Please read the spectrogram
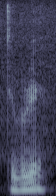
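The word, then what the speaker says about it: debris: 브 브리 쓰레기란 말이죠 브리 S 발음 안 하고 프랑스서 S 발음을 안 하고리 한다 이거죠이 세 번째 입니다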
